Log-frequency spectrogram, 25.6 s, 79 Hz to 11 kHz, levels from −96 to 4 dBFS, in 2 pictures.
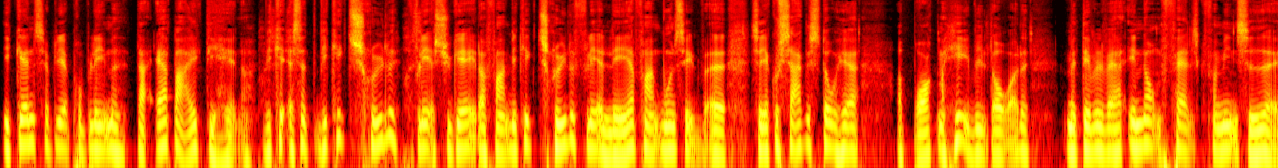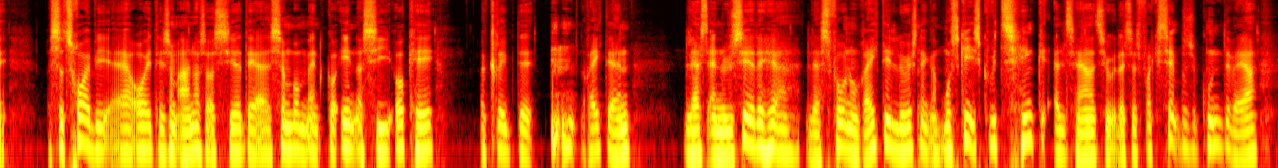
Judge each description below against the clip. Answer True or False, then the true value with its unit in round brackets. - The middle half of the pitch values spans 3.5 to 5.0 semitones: False (3.1 semitones)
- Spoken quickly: True (245 wpm)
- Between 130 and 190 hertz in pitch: True (135 Hz)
